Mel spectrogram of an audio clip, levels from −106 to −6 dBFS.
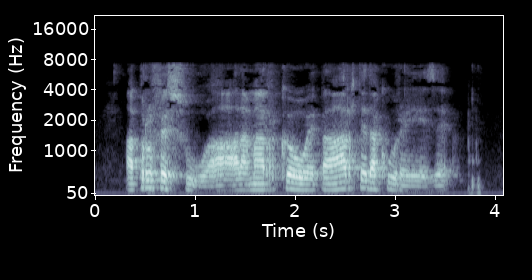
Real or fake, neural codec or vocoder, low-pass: real; none; 7.2 kHz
